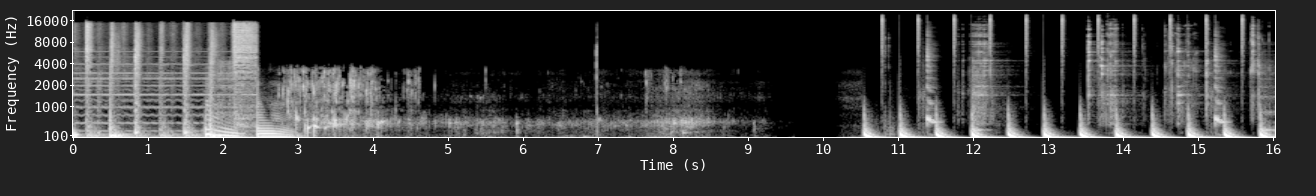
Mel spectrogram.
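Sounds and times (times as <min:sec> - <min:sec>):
water running and splashing: 0:02.9 - 0:09.0.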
